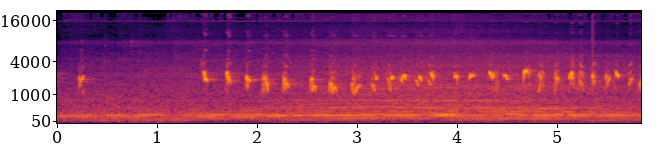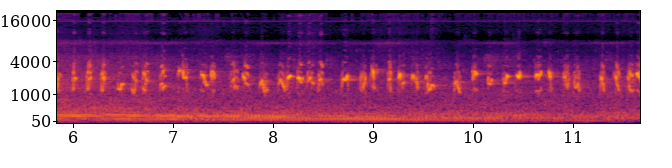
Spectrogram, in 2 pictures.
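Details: Two-month-old sooty-headed bulbul learning to sing: after a quiet start, a long run of quick, scratchy chirps and short slurred notes tumbles on without pause, over a steady low hum in the background.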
